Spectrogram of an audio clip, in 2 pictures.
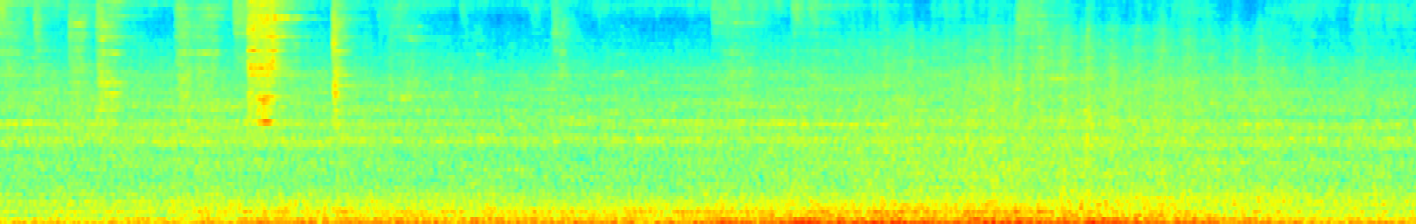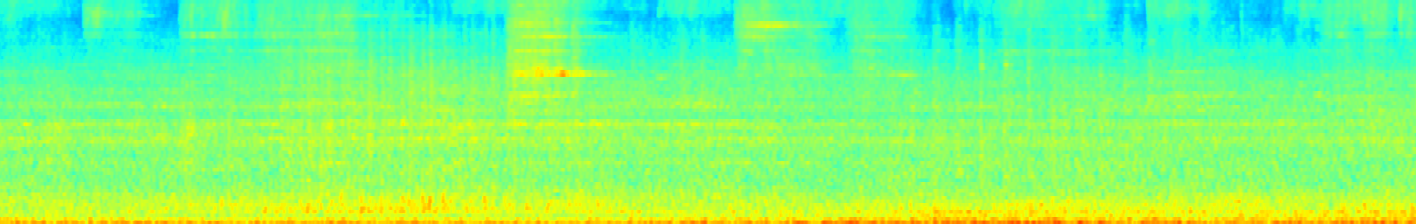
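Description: Double-stack intermodal freight cars rolling past on welded rail: a steady low rumble of steel wheels on the track, with a few short clanks and occasional thin, high wheel squeals.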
